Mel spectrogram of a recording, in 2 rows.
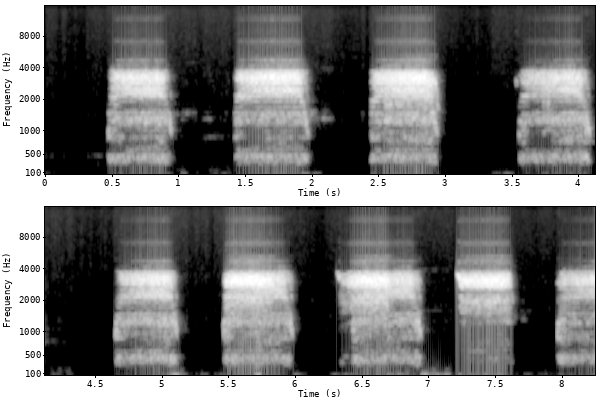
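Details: Owls at a nest at 3:53 AM on 25 March 2012, at feeding time, with two rabbits stored in the nest and an adult staying in to shred food. Harsh, noisy hissing screeches about half a second long, repeated roughly once a second.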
